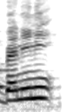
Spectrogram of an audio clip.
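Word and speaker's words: Benigni: तो कहता हूं कि रोबोटो बेनी बेनी उसके नाम में जी है जी साइलेंट है क्या जी जी साइलेंट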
